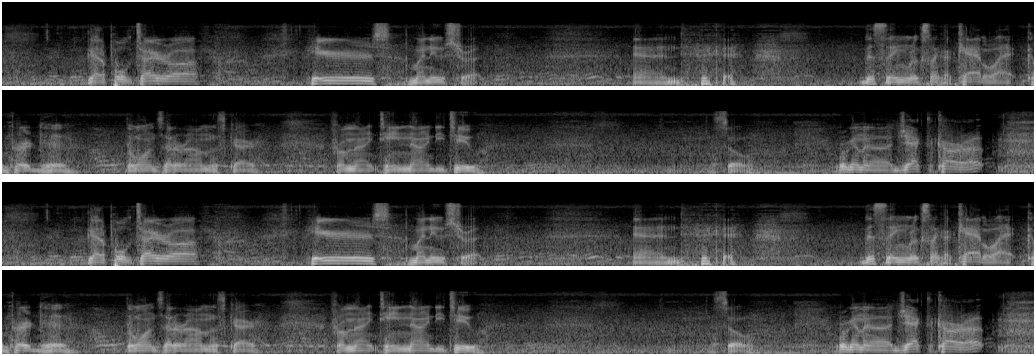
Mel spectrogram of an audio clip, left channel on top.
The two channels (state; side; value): normal; both; correlation 0.95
